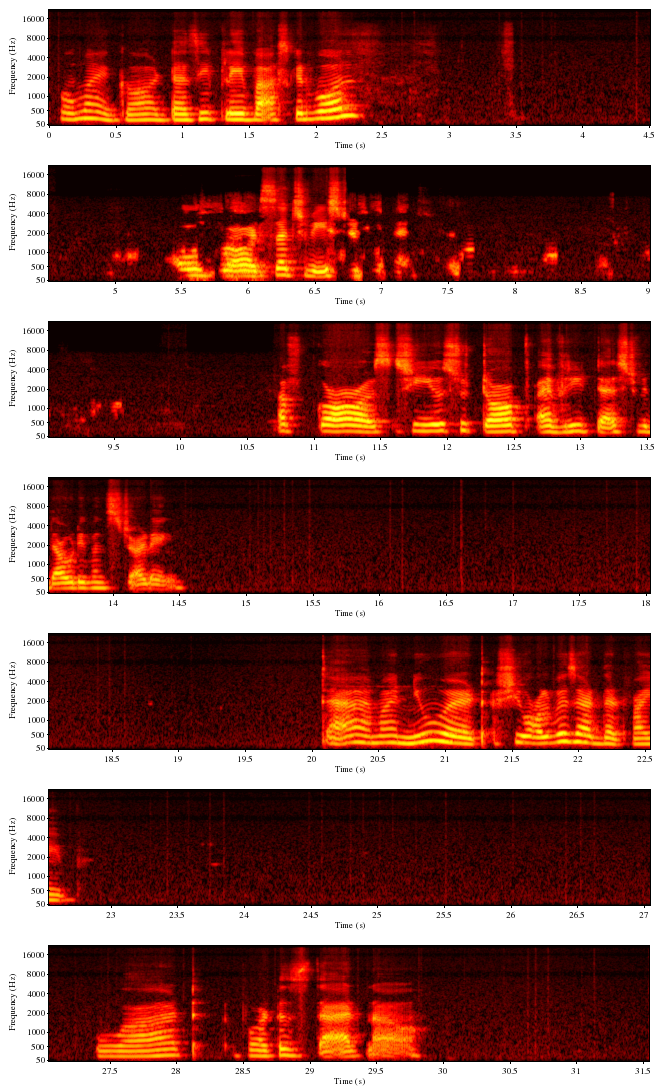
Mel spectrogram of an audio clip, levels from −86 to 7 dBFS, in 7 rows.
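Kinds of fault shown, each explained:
Sample clock jitter, throughout: The converter's sampling clock wanders by a few microseconds, so each sample lands slightly early or late. Because the timing error matters most where the waveform changes fastest, the resulting noise follows the speech, sitting roughly 35 dB below it. It is heard as a fine hiss or grit on loud and bright syllables that disappears in the pauses. That dependence on signal is what sets it apart from a steady noise floor.
Other side's voice leaking through, 4.95–5.17 s, 5.63–6.18 s, 6.82–7.01 s, 7.97–8.03 s, 8.20–8.34 s and 8.62–8.76 s: Brief fragments of a second voice surface behind the talker, roughly 15 to 30 dB down. The loudest is near 8.2 s. This is likely far-end audio from the talker's loudspeaker getting back into the microphone, with the echo canceller not removing all of it. The short scraps are the residue the canceller missed.
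Speech suppressed in double talk, 5.41–5.87 s and 6.69–7.72 s: The talker's level sinks, by roughly 20 dB in the first stretch and as much as 35 dB in the second, which lasts about a second. These dips overlap the leaked far-end fragments, so both sides were likely speaking at once. The echo canceller could not tell the near voice from the echo and turned everything down, gouging holes in the talker's speech.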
